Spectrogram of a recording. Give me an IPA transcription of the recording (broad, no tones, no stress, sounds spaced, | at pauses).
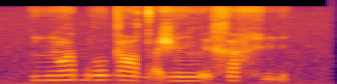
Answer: ʎ õ ɐ̯ b o ɡ a w dˤ ḭ ʒ ĩ l ḛ x a h ḭ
